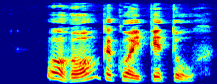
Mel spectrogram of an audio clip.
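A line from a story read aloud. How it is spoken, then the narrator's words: Silly laugh. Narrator (Russian): глупо засмеялся Габлиц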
